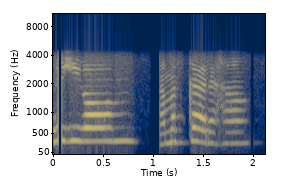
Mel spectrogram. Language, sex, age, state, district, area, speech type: Sanskrit, female, 30-45, Andhra Pradesh, East Godavari, rural, conversation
